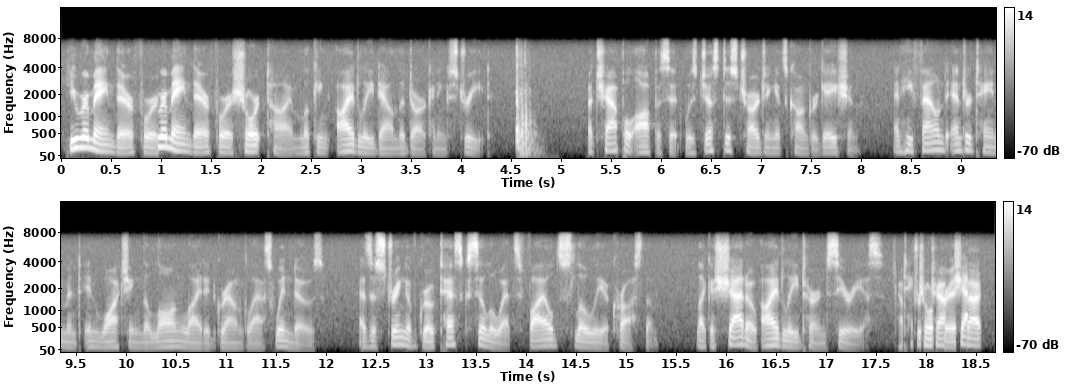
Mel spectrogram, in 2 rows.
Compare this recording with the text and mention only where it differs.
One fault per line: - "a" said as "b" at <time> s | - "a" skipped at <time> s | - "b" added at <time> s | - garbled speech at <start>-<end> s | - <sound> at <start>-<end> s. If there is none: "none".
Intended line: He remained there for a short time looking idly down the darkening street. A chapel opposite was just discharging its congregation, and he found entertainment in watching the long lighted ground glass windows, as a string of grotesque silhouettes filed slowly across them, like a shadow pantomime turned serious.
- "remained there for" added at 0.9 s
- thud at 4.5-5.0 s
- "pantomime" said as "idly" at 16.3 s
- garbled speech at 17.7-18.6 s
